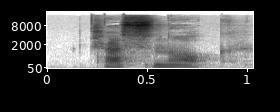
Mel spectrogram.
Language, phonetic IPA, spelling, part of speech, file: Belarusian, [t͡ʂaˈsnok], часнок, noun, Be-часнок.ogg
- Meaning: garlic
